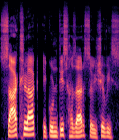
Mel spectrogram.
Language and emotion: Goan Konkani, neutral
